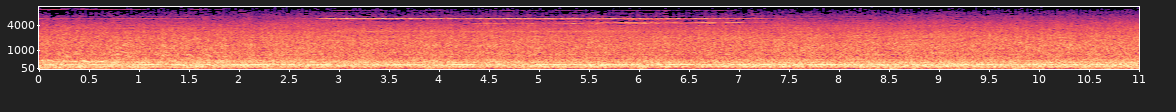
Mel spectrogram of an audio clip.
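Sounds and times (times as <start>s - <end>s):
train wheels rumbling on rails: 0.0s - 11.0s
high wheel squeal: 0.1s - 8.0s.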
